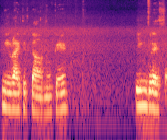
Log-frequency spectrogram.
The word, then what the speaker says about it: Ingres: Okay, Ingres. Some artists they pronounce is eng.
